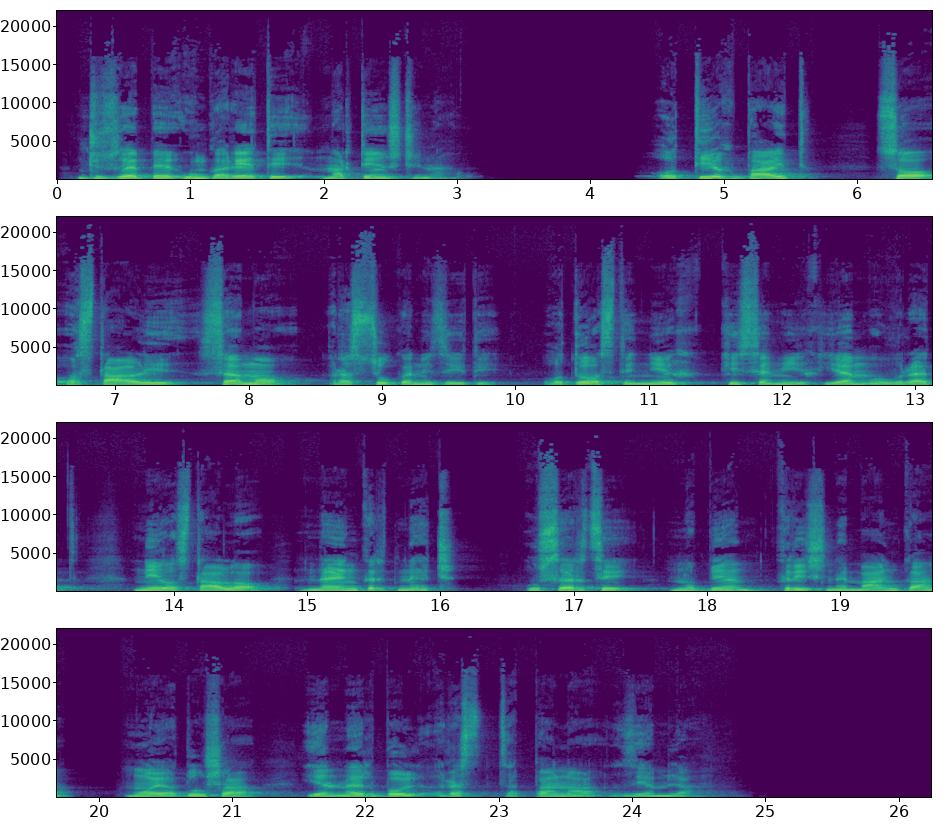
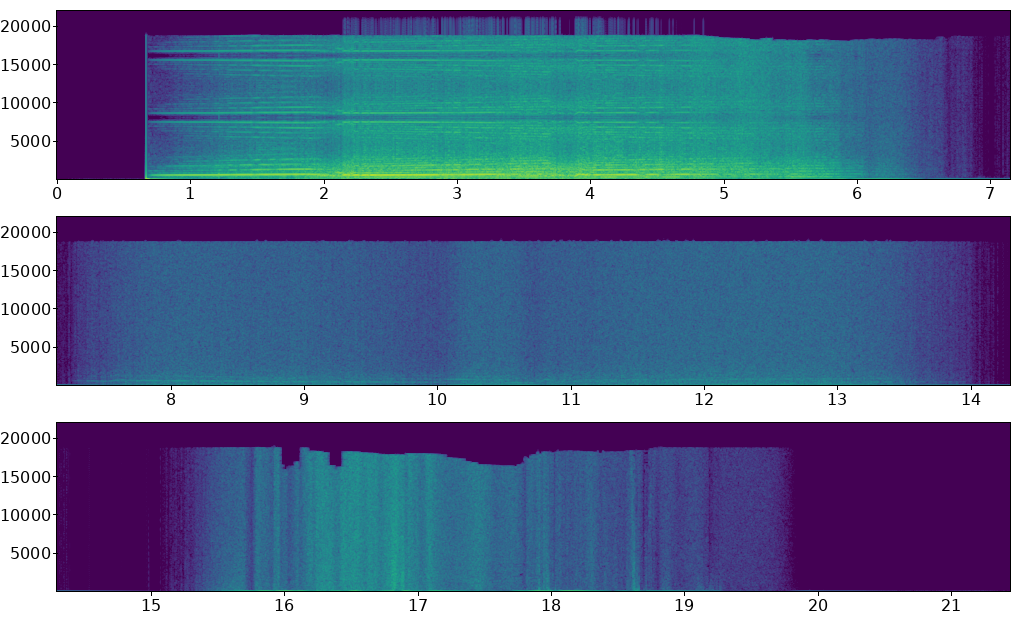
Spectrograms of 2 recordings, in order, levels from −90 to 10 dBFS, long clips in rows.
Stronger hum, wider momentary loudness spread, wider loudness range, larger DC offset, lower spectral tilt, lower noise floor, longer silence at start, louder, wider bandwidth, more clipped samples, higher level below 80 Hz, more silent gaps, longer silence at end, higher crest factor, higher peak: neither; second, 12 LU vs 24 LU; second, 4 LU vs 23 LU; neither; first, -5.5 dB/octave vs -3 dB/octave; second, -78 dBFS vs -86 dBFS; second, 0.15 s vs 0.65 s; second, -18 LUFS vs -8 LUFS; about the same, 18.5 kHz vs 20 kHz; second, under 0.1% vs 0.2%; second, -66 dBFS vs -34 dBFS; first, 3.68-4.33 s vs none; second, 1.75 s vs 2.8 s; about the same, 18 dB vs 14 dB; about the same, -2 dBFS vs 0 dBFS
